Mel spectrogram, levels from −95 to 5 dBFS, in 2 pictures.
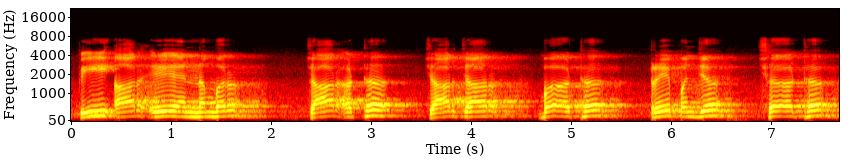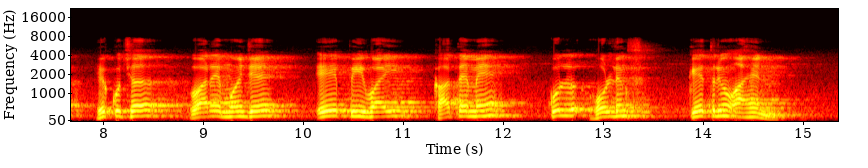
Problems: constant background noise, echo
